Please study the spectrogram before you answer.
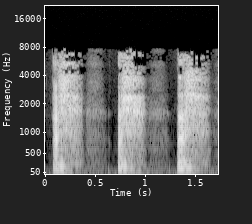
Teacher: در اثر تنگ شدن دیوارهای حلق، هوای بازدم ما بدون اینکه مرتعش بشه سایش پیدا میکنه و صدای نسبتاً گرفته و خشنی رو در خودش به وجود میاره که این صدا همون صدای حرف حا هست.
